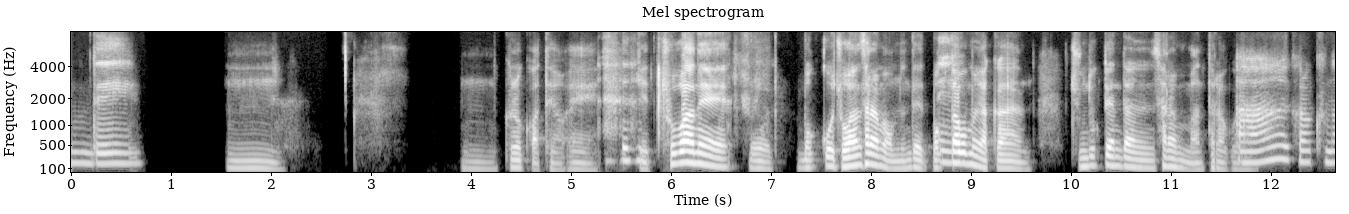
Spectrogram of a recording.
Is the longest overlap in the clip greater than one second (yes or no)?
no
